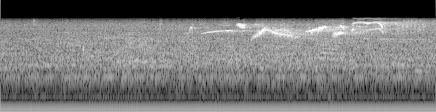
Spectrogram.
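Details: Blackbird singing at sunset, out of sight; after two seconds of quiet hiss comes a rich, fluty phrase of rising and falling whistles with twittering notes at the end.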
